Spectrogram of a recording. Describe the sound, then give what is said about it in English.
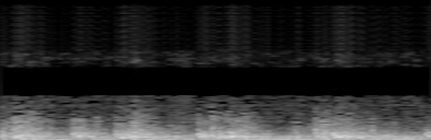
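A series of heavy studio doors swinging shut as the studios close for the weekend, several dull thuds and knocks landing in quick, uneven succession against a rumbling, reverberant background, fairly loud, with no talking. “Just time for our closing door ceremony, a regular Friday feature here at CBS.”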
